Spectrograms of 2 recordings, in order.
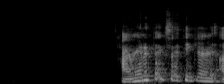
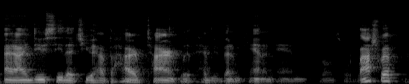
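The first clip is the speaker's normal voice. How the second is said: ordinary talk, nothing marked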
